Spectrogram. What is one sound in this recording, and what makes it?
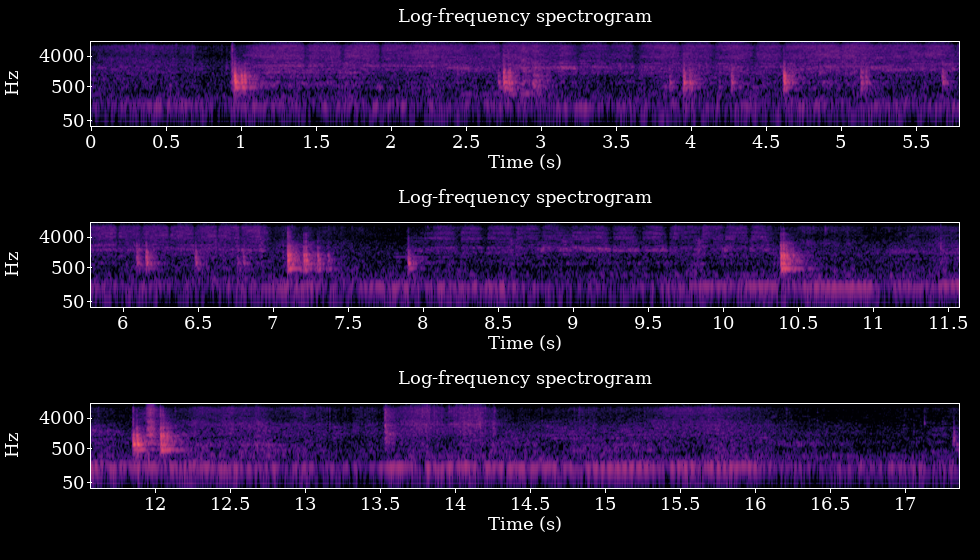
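A sponge rubs across a whiteboard.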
